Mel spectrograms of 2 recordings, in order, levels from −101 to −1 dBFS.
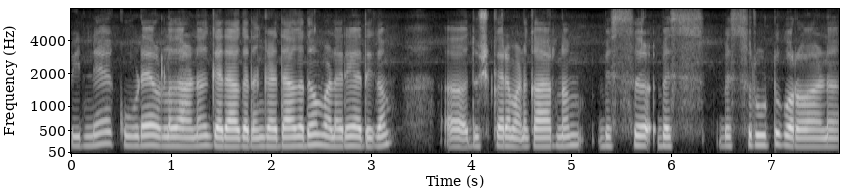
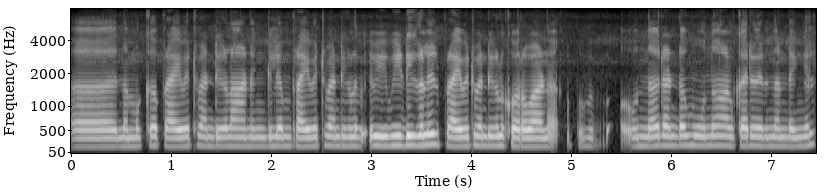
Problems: background sounds at intervals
